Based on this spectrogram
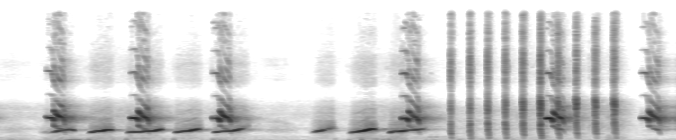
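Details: Talking parrot gives short whistles that slide upward, each led by a sharp squeak, in a quick string, then a fast train of about nine dry clicks before one more squeaky whistle.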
